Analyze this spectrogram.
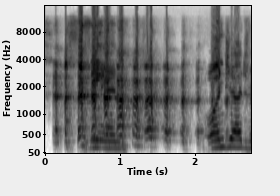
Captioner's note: laughing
